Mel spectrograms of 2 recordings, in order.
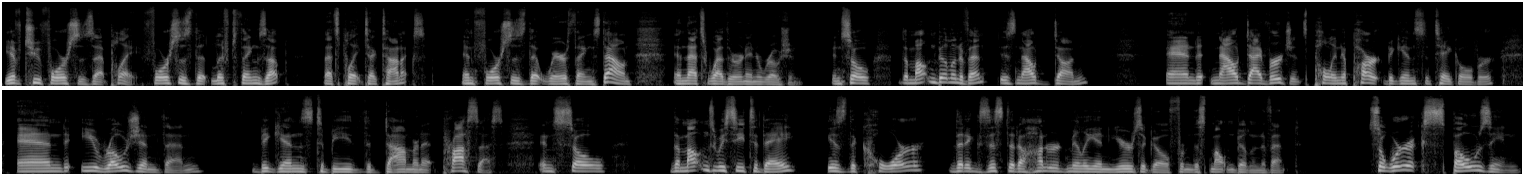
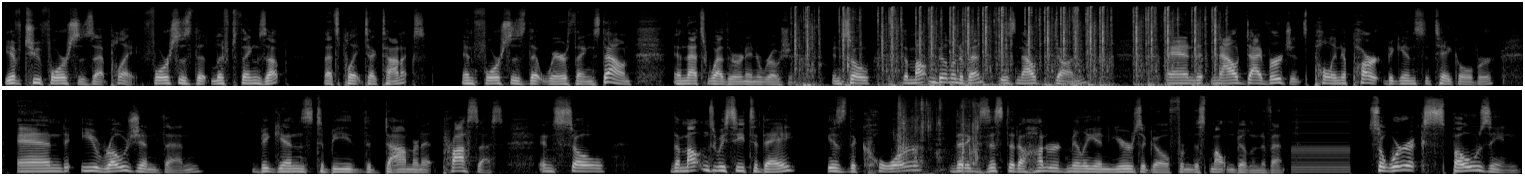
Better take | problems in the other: first | keyboard typing; loud; from 8 to 12 s; peak 2 dB above the speech // footsteps; noticeable; at 24 s; peak 7 dB below the speech // alarm; faint; at 28 s; peak 15 dB below the speech

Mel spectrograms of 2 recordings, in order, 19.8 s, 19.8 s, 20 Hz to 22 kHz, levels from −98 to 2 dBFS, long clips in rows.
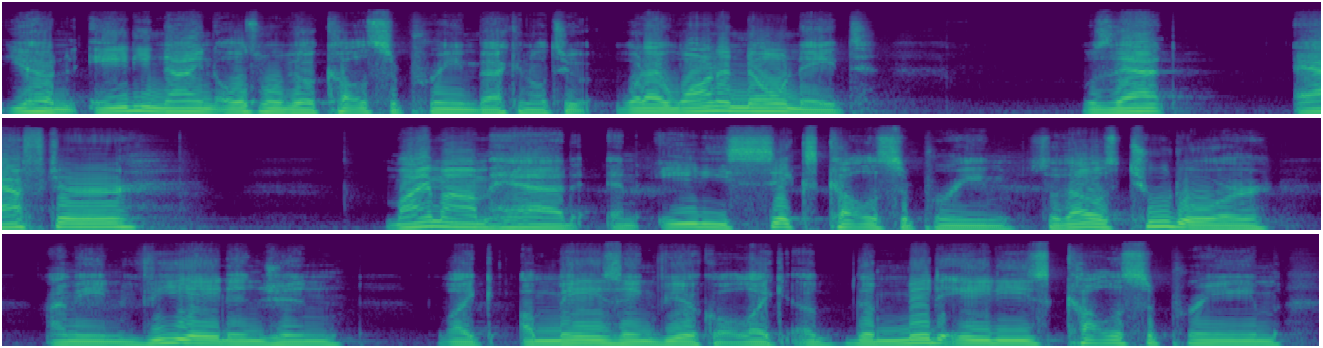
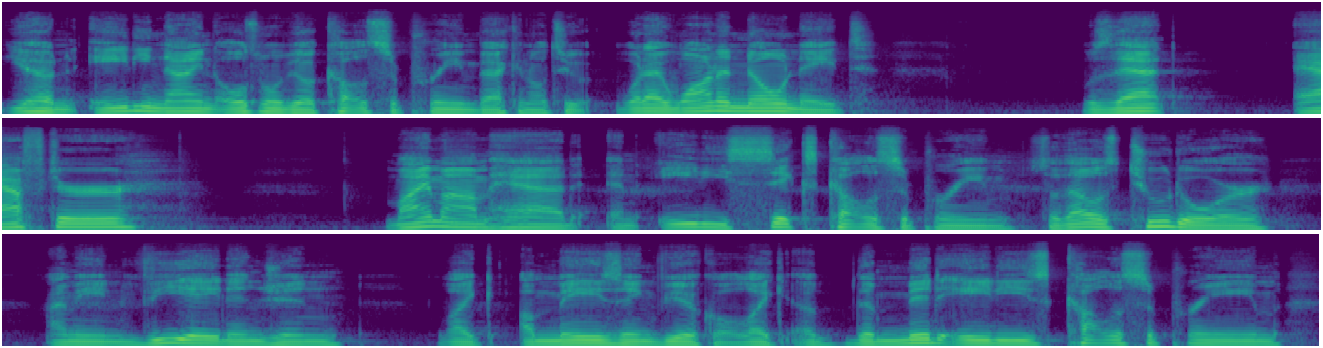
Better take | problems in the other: second | distortion; slight; 10 dB below the speech

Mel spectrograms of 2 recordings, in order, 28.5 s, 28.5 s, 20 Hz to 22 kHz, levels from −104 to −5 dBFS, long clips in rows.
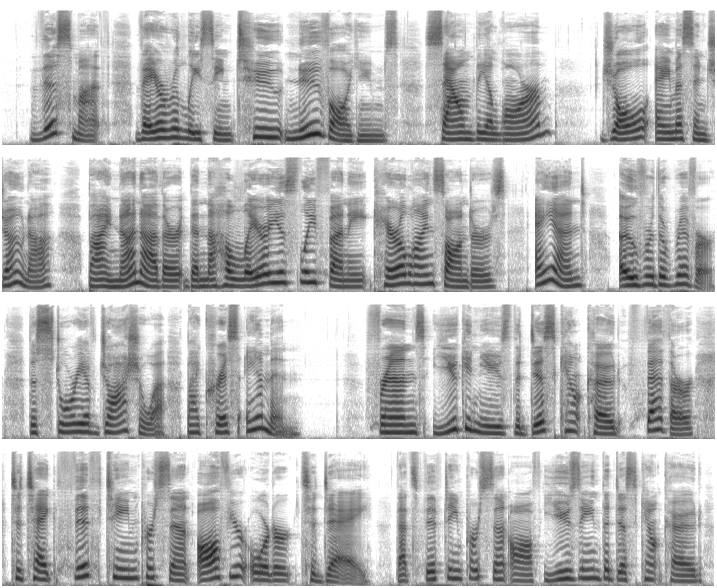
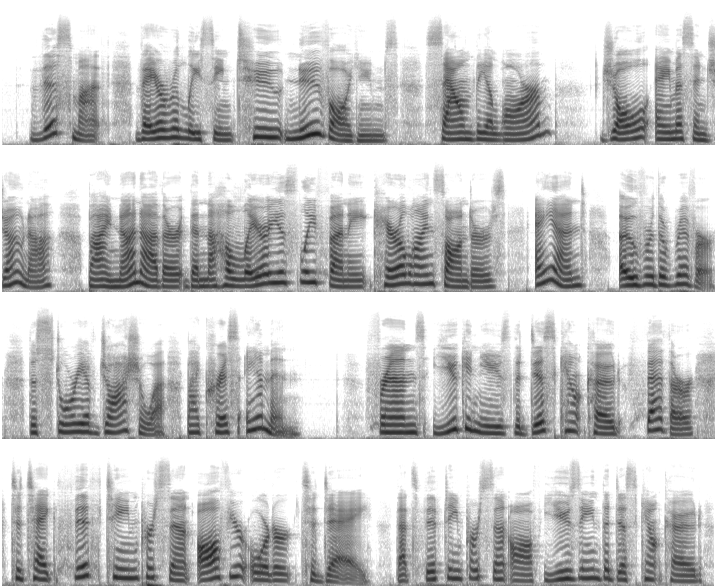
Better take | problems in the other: first | muffled; very; fading above 2.5 kHz

